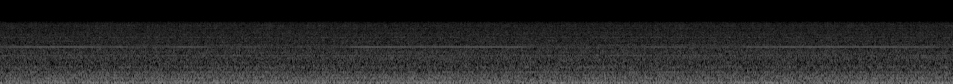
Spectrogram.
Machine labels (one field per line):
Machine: pump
